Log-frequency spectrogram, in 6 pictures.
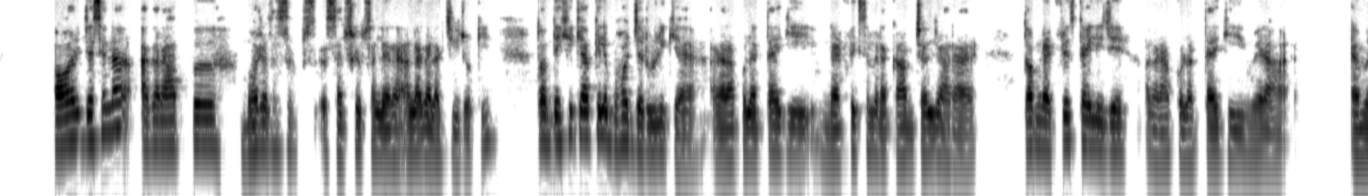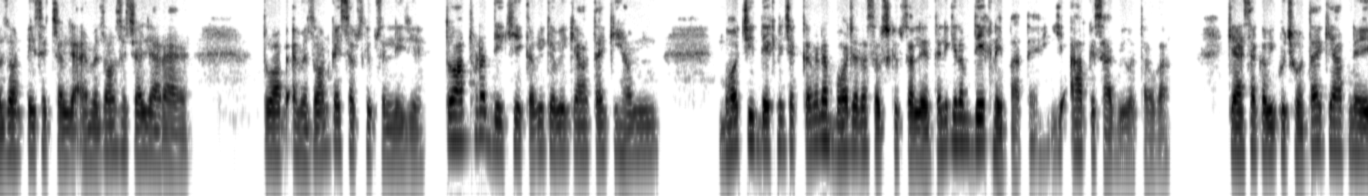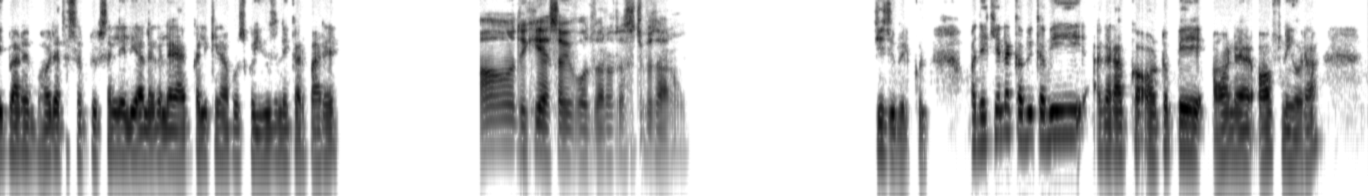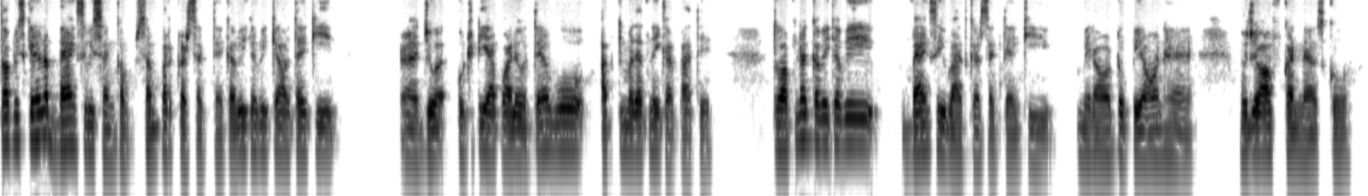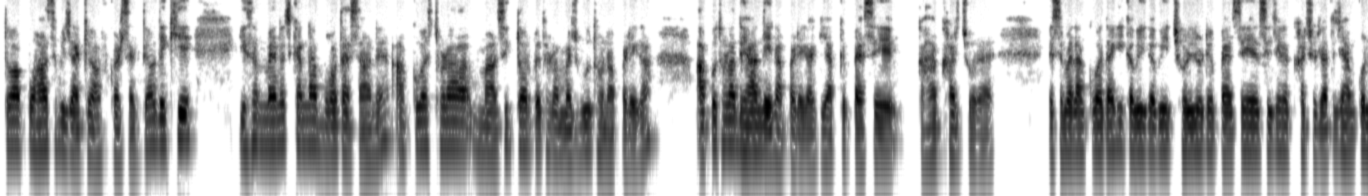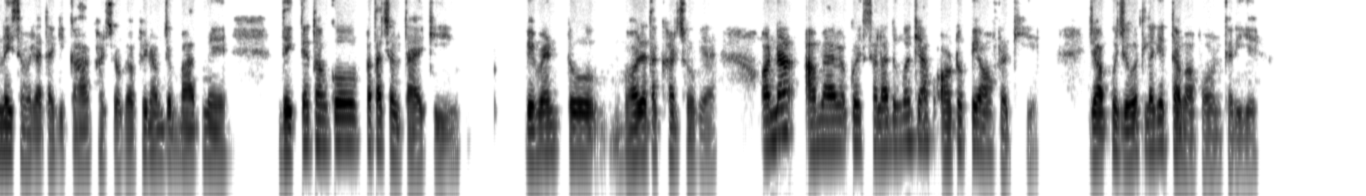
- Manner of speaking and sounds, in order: in English: "सब्स सब्स्क्रिप्शन"; in English: "सब्स्क्रिप्शन"; in English: "सब्स्क्रिप्शन"; in English: "सब्स्क्रिप्शन"; in English: "यूज़"; fan; in English: "ऑटो पे ऑन"; in English: "ऑफ"; tapping; other background noise; in English: "ऑटो पे ऑन"; in English: "ऑफ"; in English: "ऑफ"; in English: "मैनेज"; in English: "पेमेंट"; in English: "ऑटो पे ऑफ"; in English: "ऑन"
- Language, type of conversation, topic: Hindi, advice, सब्सक्रिप्शन रद्द करने में आपको किस तरह की कठिनाई हो रही है?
